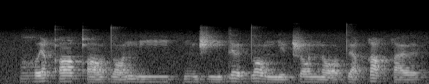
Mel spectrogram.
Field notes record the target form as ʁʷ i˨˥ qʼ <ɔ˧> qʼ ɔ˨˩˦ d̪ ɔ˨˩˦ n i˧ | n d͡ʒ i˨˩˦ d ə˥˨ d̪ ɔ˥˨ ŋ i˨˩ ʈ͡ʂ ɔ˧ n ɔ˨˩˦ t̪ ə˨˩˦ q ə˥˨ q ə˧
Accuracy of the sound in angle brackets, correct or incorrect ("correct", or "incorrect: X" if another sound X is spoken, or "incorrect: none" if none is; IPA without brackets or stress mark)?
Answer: correct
